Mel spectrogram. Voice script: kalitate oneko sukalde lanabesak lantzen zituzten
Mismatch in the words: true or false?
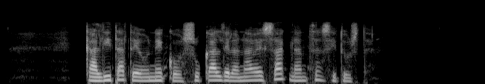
false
